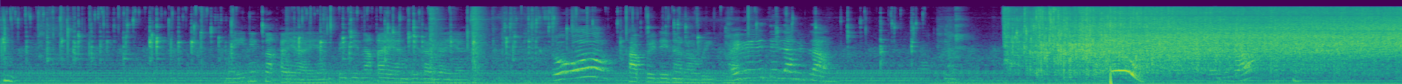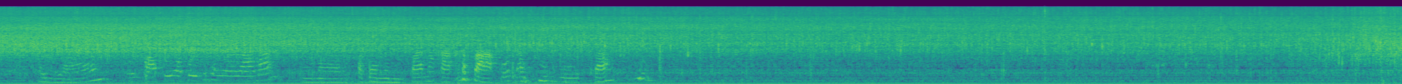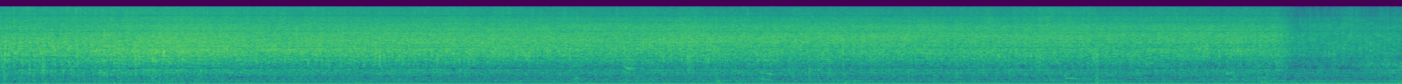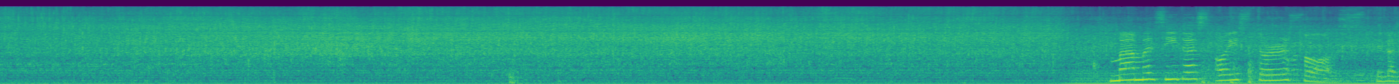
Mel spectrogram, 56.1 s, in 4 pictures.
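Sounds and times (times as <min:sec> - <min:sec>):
meat sizzling in a pan: 0:10.0 - 0:56.0.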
